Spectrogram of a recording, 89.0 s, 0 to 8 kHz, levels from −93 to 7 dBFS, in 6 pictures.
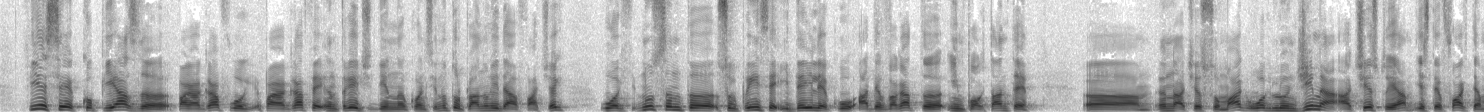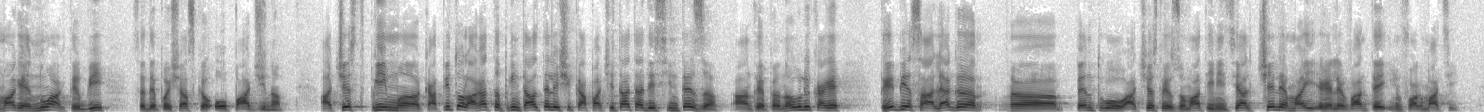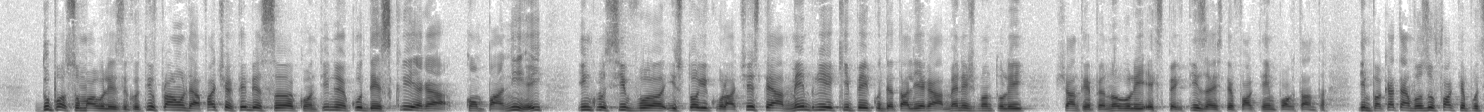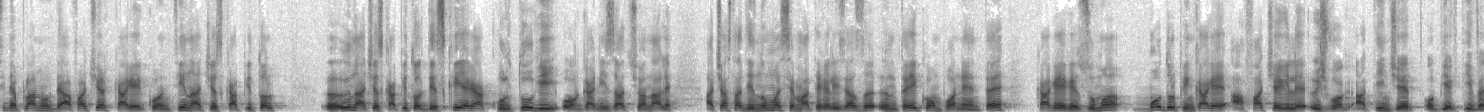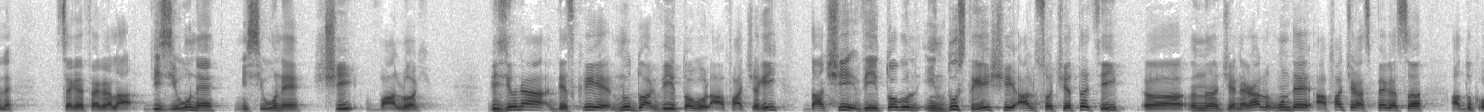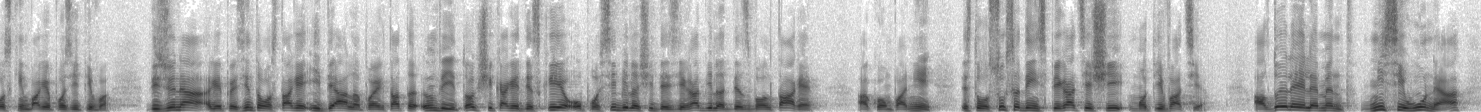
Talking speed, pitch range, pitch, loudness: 125 wpm, 135-180 Hz, 155 Hz, -17 LUFS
